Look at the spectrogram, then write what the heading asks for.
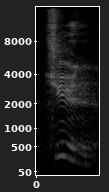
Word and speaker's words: jun: dad chose it because his chinese name has a character in it that's pronounced jun and it's spelled j-u-n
